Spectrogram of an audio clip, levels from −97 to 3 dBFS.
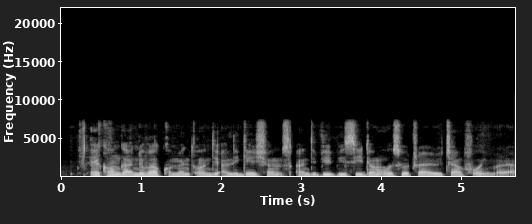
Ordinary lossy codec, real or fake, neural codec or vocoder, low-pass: none; fake; codec, 16 kHz, 16 kbps, FreqCodec, larger model; 7.2 kHz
